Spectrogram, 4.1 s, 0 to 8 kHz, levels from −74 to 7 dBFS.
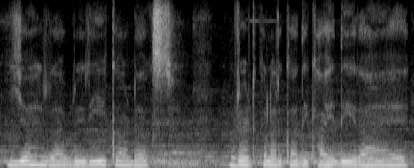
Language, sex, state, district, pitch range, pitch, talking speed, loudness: Hindi, female, Jharkhand, Ranchi, 175-180 Hz, 175 Hz, 160 wpm, -14 LUFS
